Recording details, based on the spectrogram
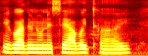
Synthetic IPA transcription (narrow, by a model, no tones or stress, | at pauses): eɡoad̪minuneseaβəjt̪ʰəj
